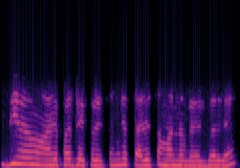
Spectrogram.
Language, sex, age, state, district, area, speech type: Hindi, female, 18-30, Uttar Pradesh, Bhadohi, rural, conversation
